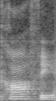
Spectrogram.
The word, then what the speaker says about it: Ko-fi: it's not pronounced like coffee.” And I was like, “Oh, I was just living in ignorance.” I wanted it to be pronounced like coffee, but it's pronounced like co-ffee, like “no fee”.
